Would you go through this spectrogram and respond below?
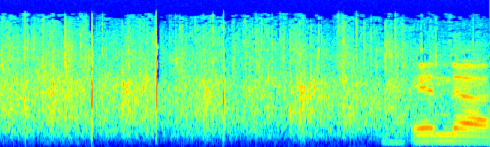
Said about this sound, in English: Today is Veterans Day, and we as a church are so thankful for those who have put our freedom ahead of their safety and have served in the military. Would you just give them a round of applause to say thanks?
